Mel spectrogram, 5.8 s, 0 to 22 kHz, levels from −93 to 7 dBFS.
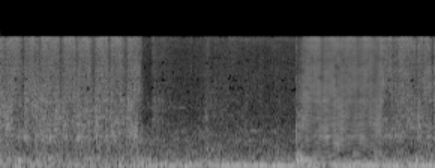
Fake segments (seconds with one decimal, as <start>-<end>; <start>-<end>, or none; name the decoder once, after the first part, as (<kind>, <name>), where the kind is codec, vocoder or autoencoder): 4.0-5.1 (vocoder, Vocos)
